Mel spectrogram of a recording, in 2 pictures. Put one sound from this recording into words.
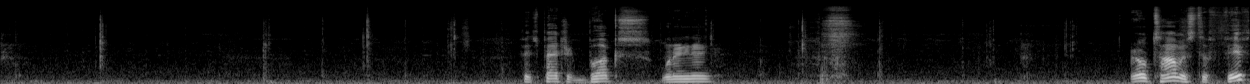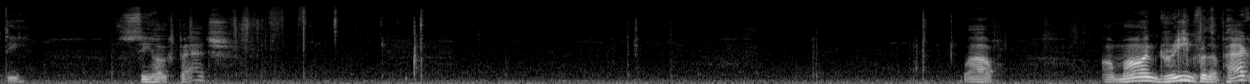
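Trading cards rustle and slide against each other in hands.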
